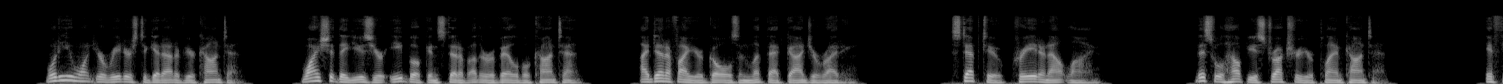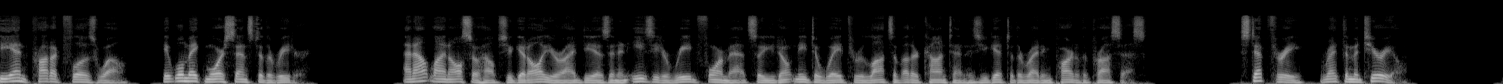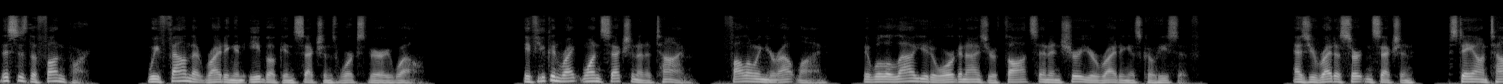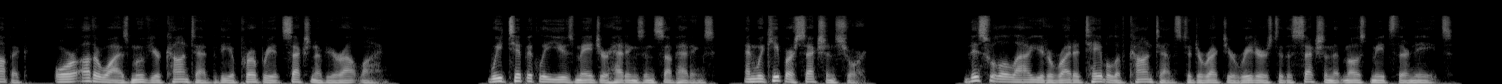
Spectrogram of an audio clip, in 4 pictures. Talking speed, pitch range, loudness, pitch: 200 wpm, 85-115 Hz, -26 LUFS, 95 Hz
